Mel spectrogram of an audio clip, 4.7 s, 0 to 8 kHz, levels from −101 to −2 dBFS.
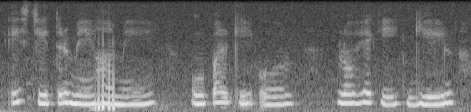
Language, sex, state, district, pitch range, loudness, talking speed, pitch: Hindi, male, Uttar Pradesh, Shamli, 220-255 Hz, -19 LUFS, 140 wpm, 230 Hz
